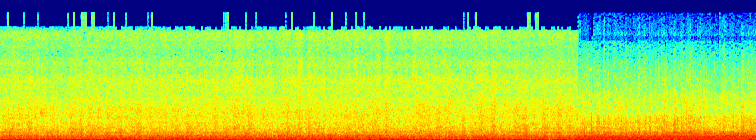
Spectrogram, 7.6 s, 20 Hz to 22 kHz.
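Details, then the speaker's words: Chrysler 440 Six Pack V8 with rebuilt triple two-barrel carbs, warming up: loud lumpy fast idle, lopsided choppy beat; water-bottle check finds four cold pipes, four cylinders dead, running rich, cause unknown yet. "he finds two cold pipes on the passenger side and two more on the drivers four cylinders are not working"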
